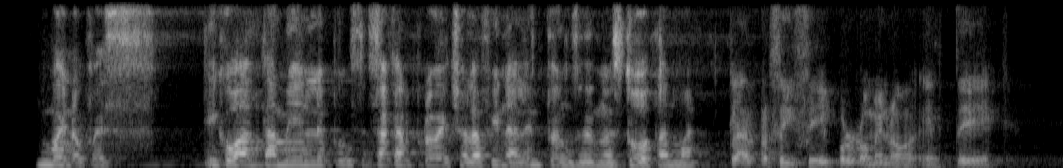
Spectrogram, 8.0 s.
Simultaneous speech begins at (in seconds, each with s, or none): none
